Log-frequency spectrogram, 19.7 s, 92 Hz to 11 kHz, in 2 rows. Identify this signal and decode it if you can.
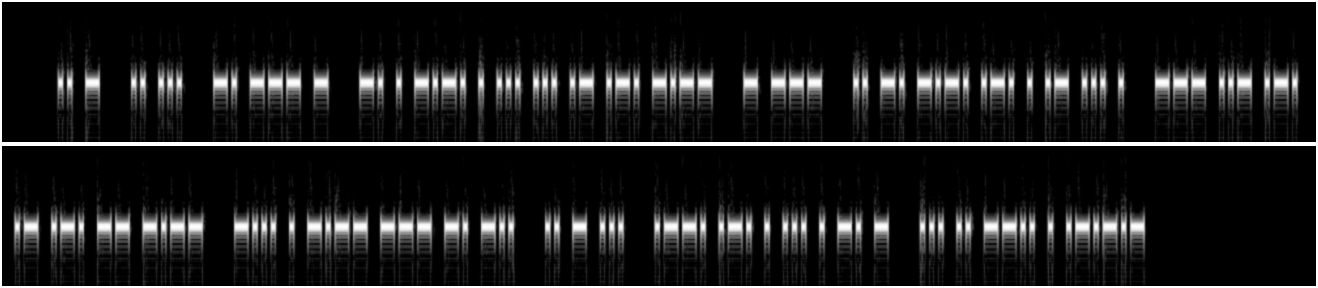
Morse code, heard as a keyed tone, about 34 wpm, 700 Hz. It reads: IT IS NOT NECESSARY TO INCREASE OUR ARMY BEYOND ITS PRESENT SIZE.
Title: Sentences from Top 1000 Words - Review Part 6 - 35wpm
